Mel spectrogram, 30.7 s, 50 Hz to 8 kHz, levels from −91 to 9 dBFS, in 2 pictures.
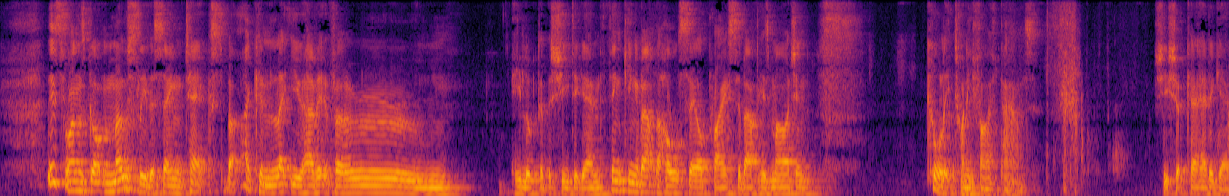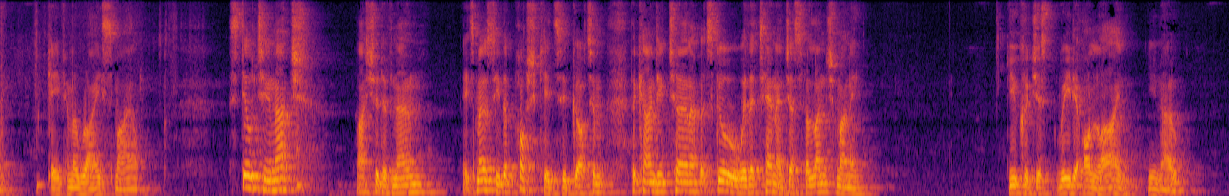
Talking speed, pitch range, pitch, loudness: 155 wpm, 95-130 Hz, 110 Hz, -16 LUFS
